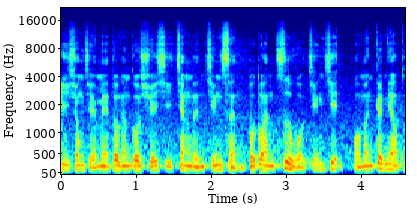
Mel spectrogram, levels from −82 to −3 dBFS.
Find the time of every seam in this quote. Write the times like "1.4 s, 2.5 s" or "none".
2.4 s, 3.8 s

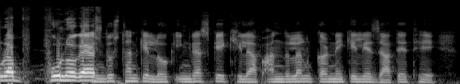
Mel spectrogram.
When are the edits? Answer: 1.0 s

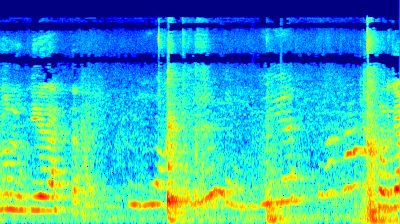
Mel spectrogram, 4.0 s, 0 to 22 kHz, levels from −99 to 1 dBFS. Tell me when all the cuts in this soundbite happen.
none

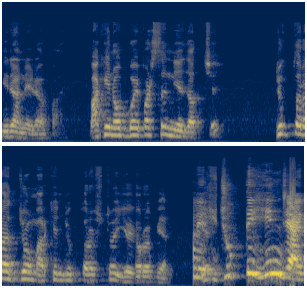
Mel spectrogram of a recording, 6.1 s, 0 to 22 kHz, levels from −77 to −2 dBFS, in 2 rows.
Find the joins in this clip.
4.8 s

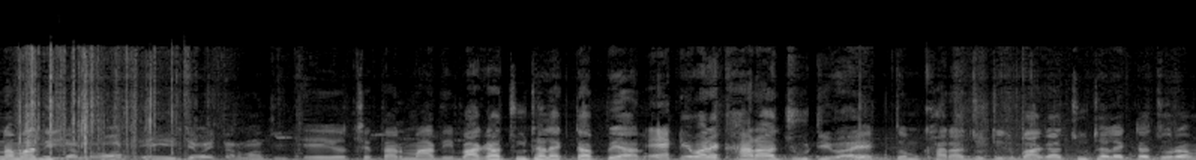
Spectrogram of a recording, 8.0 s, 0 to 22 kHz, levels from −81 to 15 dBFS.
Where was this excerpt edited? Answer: none

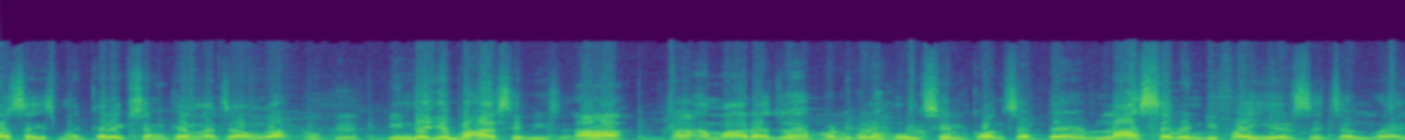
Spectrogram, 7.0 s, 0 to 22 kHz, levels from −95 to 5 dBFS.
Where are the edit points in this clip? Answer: 3.5 s

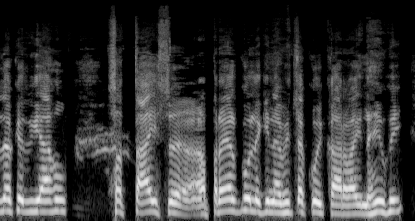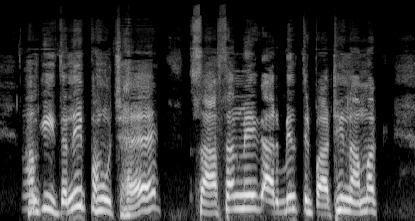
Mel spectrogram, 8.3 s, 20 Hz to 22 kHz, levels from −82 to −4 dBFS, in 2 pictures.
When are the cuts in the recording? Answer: 4.5 s

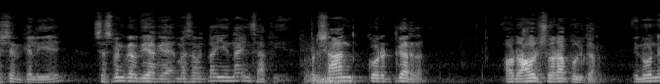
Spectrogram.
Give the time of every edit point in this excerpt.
3.1 s

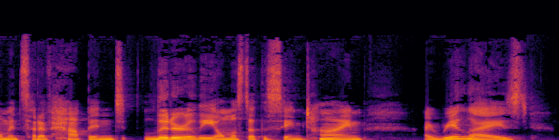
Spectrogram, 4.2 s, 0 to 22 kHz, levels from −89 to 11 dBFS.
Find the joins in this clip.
none

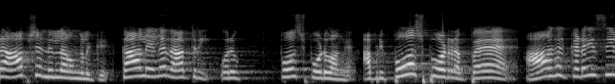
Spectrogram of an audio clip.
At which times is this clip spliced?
1.1 s, 3.5 s, 5.1 s

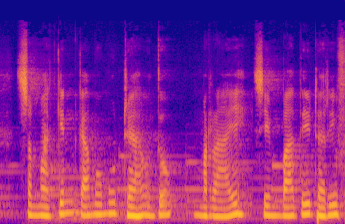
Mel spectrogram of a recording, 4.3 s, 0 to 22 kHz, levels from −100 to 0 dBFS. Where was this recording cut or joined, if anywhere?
3.2 s

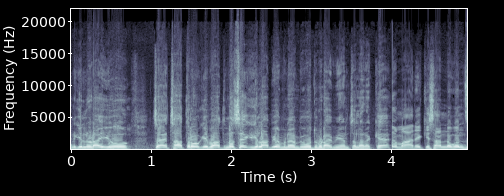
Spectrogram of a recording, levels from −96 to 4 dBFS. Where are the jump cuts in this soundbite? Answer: 4.1 s

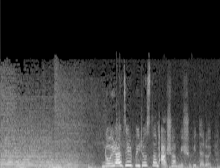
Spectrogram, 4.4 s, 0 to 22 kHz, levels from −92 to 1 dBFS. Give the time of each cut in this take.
1.1 s

